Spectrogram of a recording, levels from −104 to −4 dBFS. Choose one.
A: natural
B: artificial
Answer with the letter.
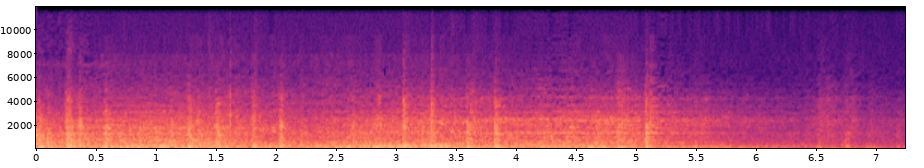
A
